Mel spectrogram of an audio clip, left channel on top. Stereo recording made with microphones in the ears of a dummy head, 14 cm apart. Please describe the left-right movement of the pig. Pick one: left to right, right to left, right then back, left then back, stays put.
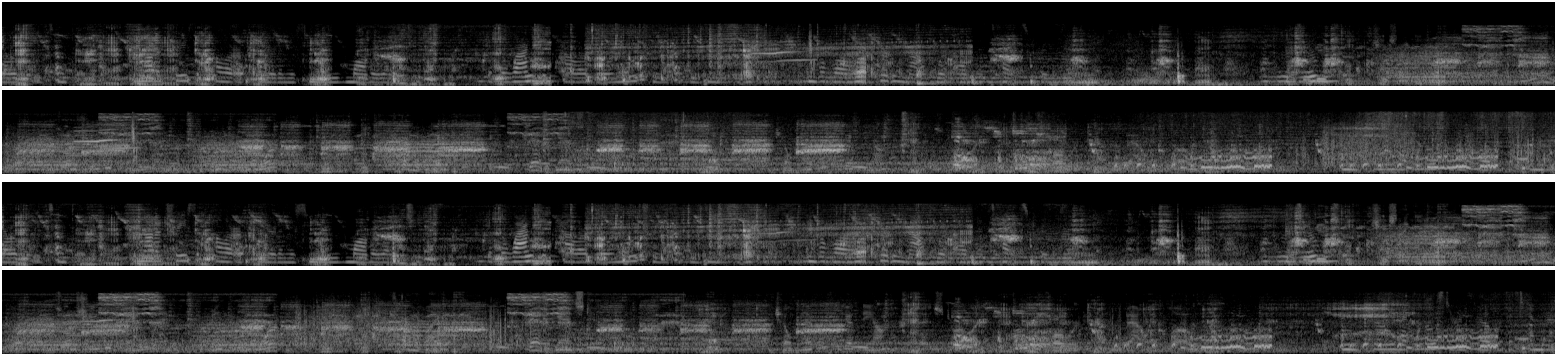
left to right.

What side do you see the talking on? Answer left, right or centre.
right.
